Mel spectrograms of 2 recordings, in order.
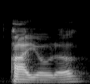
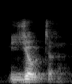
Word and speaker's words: iota: Um the next one is not pronounced iota. It's pronounced yota as in as in little green yod.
